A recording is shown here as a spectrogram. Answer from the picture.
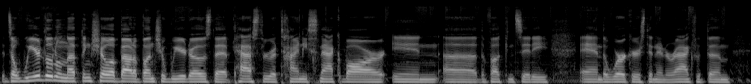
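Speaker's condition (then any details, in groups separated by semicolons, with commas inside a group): No condition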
